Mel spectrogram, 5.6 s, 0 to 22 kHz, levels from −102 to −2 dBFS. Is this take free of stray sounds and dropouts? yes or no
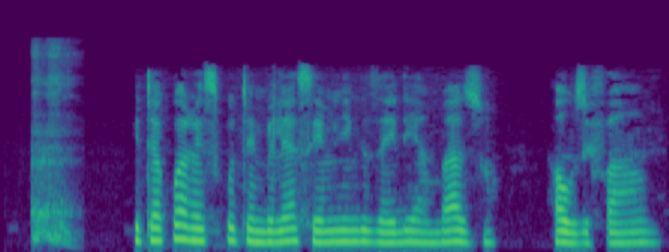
no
